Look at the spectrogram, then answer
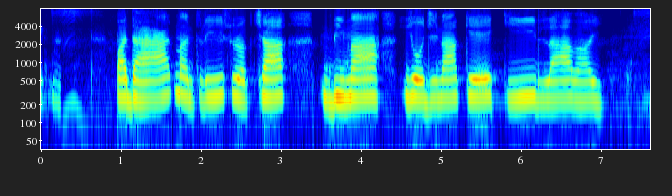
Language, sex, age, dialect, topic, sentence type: Magahi, male, 25-30, Western, banking, question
